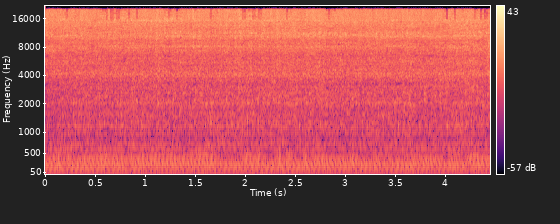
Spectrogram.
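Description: A cold Suzuki GS1000 motorcycle engine idling with the choke on, a steady, loud, close rumble with a continuous throb and no voices.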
